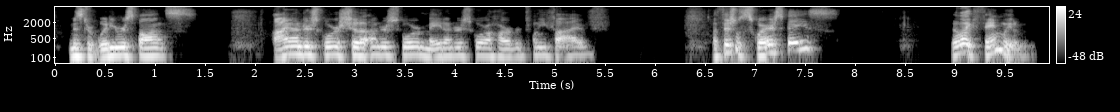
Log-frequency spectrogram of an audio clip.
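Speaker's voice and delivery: fake tearful voice, catching and choked up. Thanking online forum members in a skit, mock emotional, choking up. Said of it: "I get emotional when I think about them".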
